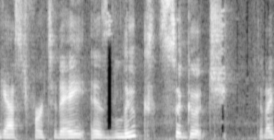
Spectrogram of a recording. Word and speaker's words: Sagutch: and my amazing guest for today is Luke so good did I pronounce it right yeah yes I got it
